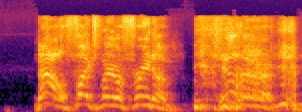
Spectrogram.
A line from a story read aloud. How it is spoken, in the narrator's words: would like to yell towards the halflings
